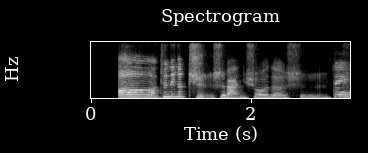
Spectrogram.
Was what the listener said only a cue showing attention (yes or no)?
no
